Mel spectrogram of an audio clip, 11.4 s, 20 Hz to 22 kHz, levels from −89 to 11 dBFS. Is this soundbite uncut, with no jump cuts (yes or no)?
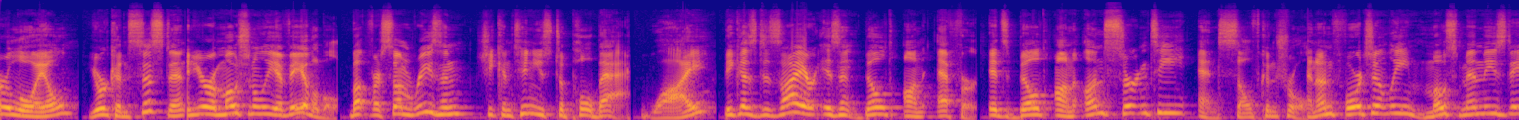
yes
